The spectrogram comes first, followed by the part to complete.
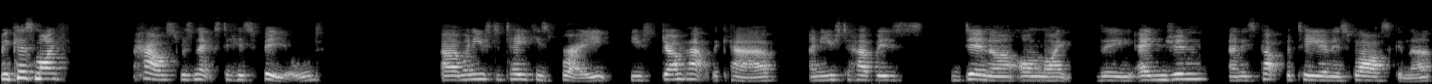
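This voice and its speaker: A woman with a Norfolk accent talks at a moderate pace in a fairly high pitch, with ordinary pitch variation and big swings in loudness. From Norfolk, England. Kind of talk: casual, rural lilt.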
